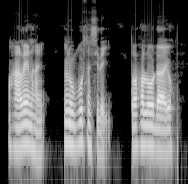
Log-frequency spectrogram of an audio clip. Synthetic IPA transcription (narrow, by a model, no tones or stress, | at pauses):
wɑħɑːnlɛːnɐɦɐ̰j | ɪnuːbuːrt̪ʰɐnsɪðɛ̰j | t̪ʰɔːħɔlɔːɖaːjɔ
